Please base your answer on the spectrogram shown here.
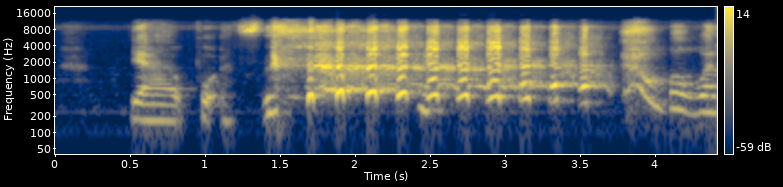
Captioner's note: laughter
